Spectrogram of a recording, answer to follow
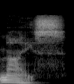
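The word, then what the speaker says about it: gneiss: And at the deepest levels, under the greatest pressure and heat, shist can transform into nice, pronounced nice, a beautifully banded rock where minerals have segregated into alternating light and dark layers.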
